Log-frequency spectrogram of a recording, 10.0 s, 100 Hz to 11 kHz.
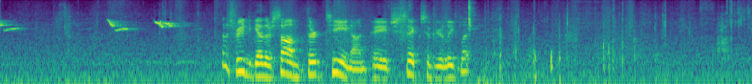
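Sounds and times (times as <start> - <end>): steady low rumble: 0.0 - 10.0
paper rustling: 5.8 - 10.0.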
